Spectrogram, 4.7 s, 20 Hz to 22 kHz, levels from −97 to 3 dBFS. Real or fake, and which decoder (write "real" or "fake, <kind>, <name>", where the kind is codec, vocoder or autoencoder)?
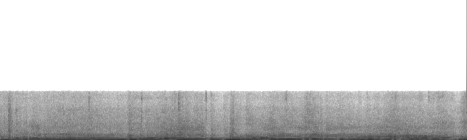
fake, vocoder, BigVGAN v2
